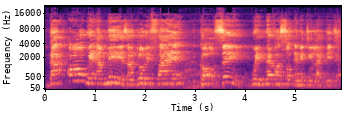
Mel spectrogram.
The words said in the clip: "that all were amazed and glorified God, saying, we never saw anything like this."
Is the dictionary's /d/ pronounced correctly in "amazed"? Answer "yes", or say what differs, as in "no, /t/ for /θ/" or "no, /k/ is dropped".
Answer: no, /d/ is dropped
